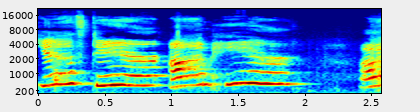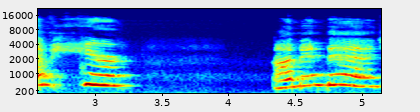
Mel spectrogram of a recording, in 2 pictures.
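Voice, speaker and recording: In a put-on character voice, a woman speaks at a very slow pace with an extremely high, squeaky pitch and long, frequent pauses. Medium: read story. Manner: sly.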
